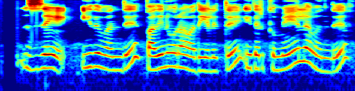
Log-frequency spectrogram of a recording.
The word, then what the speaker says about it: ز: இதோடைய உச்சரிப்பு எப்படின்னா ரா, வைப்ரேட் ஆகிற மாதிரி உச்சரிக்கணும், ரா. மொத்தமாக சொல்லணும், ரா. ஜே, இது 11வது எழுத்து.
